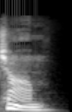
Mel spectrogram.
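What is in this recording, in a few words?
"charm", British English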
